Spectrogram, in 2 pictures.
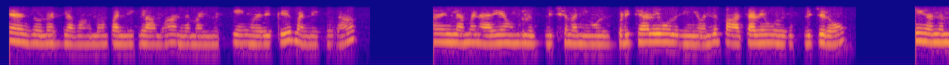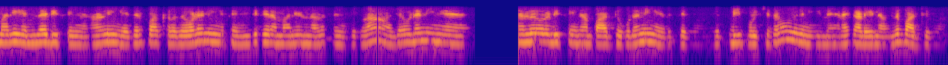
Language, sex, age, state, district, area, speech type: Tamil, female, 18-30, Tamil Nadu, Tiruvarur, rural, conversation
